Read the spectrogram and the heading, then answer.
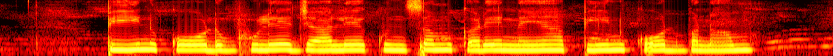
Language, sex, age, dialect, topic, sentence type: Magahi, female, 51-55, Northeastern/Surjapuri, banking, question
